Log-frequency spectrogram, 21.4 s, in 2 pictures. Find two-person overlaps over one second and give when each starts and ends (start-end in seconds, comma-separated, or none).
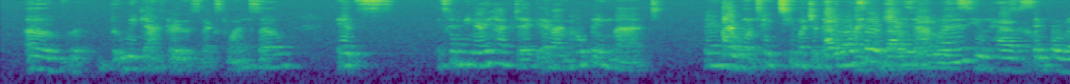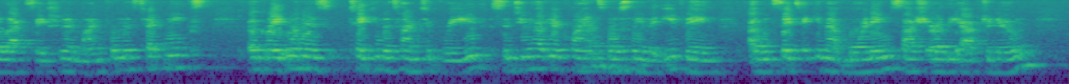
8.2-9.7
